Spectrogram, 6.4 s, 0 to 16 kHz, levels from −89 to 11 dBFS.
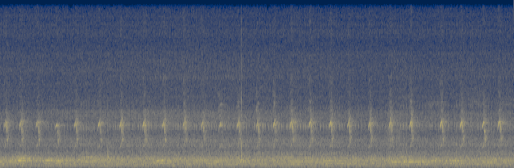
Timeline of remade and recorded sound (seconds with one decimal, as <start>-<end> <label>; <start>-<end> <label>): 0.0-6.4 recorded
